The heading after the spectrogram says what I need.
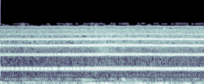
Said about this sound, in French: Des moustiques amoureux. Et le plus fort, c'est qu'on peut même les écouter chanter, enfin j'exagère un peu, sur le blog de Nature. Quand ils sont amoureux, les moustiques, et ben en gros, ça donne ça.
